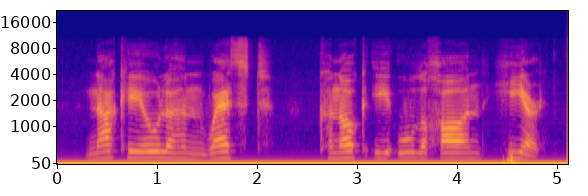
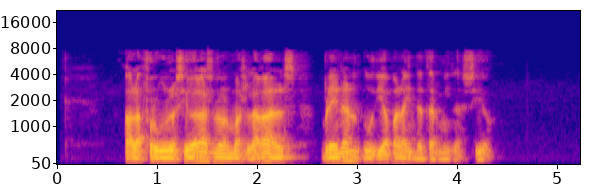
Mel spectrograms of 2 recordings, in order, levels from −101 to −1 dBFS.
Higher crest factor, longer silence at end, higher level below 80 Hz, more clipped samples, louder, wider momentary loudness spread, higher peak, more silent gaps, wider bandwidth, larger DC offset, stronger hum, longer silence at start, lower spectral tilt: first, 22 dB vs 16 dB; second, 0.25 s vs 0.9 s; first, -40 dBFS vs -52 dBFS; neither; second, -28 LUFS vs -17 LUFS; first, 15 LU vs 12 LU; second, -6 dBFS vs -2 dBFS; neither; first, 11 kHz vs 7.6 kHz; first, 10% vs under 0.1%; neither; second, 0.3 s vs 0.7 s; second, -4.5 dB/octave vs -6.5 dB/octave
